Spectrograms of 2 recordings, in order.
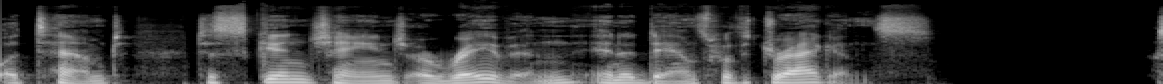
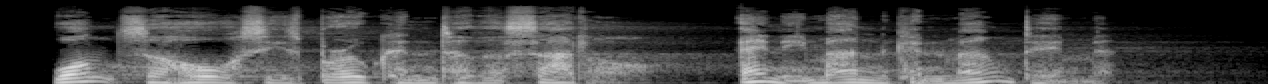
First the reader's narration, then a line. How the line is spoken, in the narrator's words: said in a soft voice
